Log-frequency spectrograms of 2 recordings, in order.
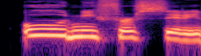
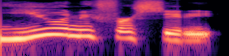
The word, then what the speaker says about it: university: Cara baca ini kan bukan university, bukan, tapi university, u. Jadi kesannya kayak huruf y.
